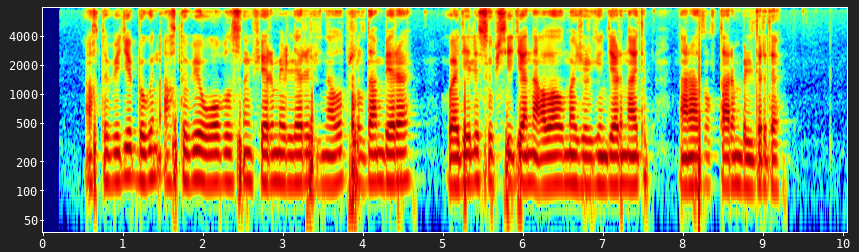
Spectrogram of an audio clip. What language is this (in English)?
Kazakh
